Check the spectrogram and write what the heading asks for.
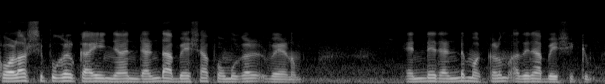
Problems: low volume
